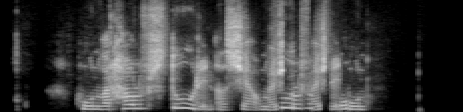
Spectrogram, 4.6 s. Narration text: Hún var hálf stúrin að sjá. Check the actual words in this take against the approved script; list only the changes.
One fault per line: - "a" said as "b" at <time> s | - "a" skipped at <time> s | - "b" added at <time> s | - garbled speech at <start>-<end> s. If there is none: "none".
- garbled speech at 2.6-3.6 s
